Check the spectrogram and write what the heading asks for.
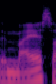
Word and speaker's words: Emmaus: Some people don't know how to pronounce Emmaus. I don't think I'm pronouncing it right. But no, you're doing fine.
